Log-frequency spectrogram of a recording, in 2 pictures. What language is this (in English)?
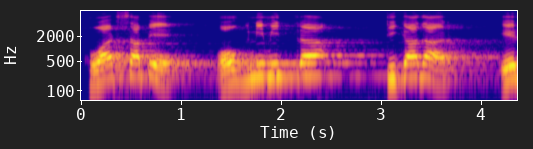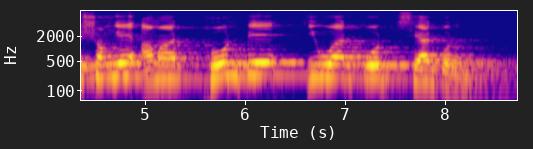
Bangla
